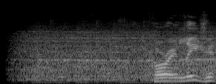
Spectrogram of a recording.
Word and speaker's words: Corey Liuget: Corey Liuget, that's the way it's pronounced.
